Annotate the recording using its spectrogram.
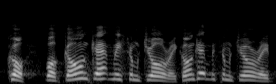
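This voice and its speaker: A man's voice: high voice, expressive, very fast. Aaron, a man playing a cocky joker. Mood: playful scheming. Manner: joking, coaxing the crowd. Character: Aaron, a cocky, playful male leader. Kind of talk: comic church skit acting. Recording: dull sound with long hall reverb.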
